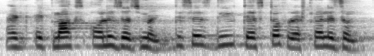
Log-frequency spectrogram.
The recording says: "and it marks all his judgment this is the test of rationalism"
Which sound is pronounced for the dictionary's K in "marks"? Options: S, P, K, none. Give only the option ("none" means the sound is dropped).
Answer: K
